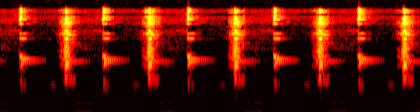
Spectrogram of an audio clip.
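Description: Countdown-timer sound effect of clock ticking, fast and even at about five ticks a second, stopping near the end as the timer runs out.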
